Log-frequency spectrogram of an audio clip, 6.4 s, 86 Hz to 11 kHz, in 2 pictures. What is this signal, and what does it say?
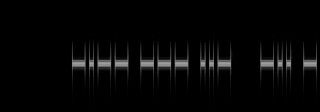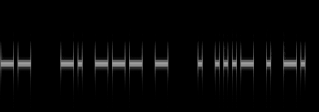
Morse code, heard as a keyed tone, about 28 wpm, 700 Hz. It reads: YOU DO NOT EVEN
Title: Sets of 5 Words Encore2 28wpm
